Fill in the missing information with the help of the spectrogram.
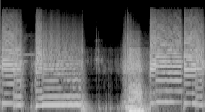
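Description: Background music: a distorted electric guitar playing held notes that step in pitch, broken by short pauses, with a brief drop-out about halfway through.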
